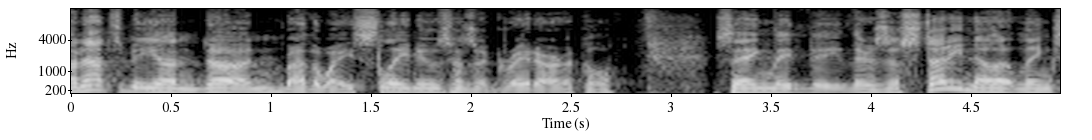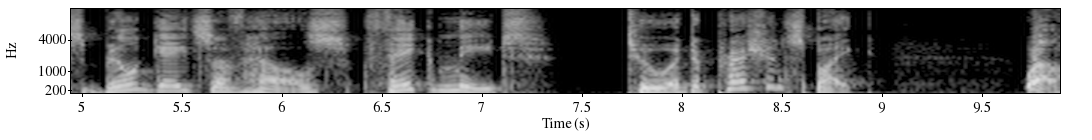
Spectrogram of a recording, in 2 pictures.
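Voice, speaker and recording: A man hosting a political talk show, delivering combative, sarcastic solo commentary and calling his listeners "folks.". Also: a little high.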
